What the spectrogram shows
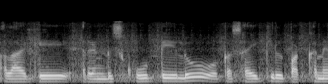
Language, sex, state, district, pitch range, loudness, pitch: Telugu, male, Andhra Pradesh, Sri Satya Sai, 130-145 Hz, -16 LUFS, 135 Hz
